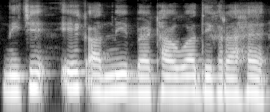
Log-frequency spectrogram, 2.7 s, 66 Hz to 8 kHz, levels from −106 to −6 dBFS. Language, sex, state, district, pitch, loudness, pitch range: Hindi, male, Jharkhand, Garhwa, 155 Hz, -13 LUFS, 150-165 Hz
